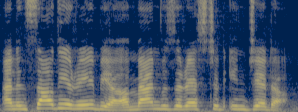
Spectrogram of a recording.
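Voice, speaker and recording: A woman's voice: a little high, brisk. A woman with an Indian accent reading scripted news as an anchor, emphatic and formal.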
